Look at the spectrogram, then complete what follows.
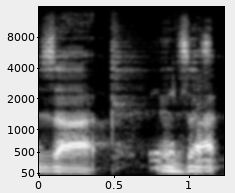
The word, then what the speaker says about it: Zach: instagram as well right yeah it's zock spell like bach z-a-c-h thanks for getting the pronunciation right that's a rare that's a rare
